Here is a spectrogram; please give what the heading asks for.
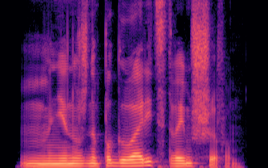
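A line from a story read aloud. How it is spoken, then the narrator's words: Muttered. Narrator (Russian): буркнул Фадеев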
